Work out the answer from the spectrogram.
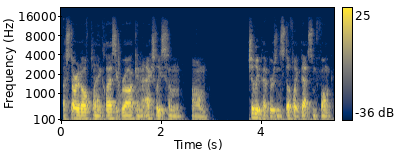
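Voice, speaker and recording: A man from Charlotte, North Carolina who plays drums, speaking hesitantly and softly in a casual interview. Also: lowish voice, flat delivery, moderate pace. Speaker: band drummer. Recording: roomy and distant.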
